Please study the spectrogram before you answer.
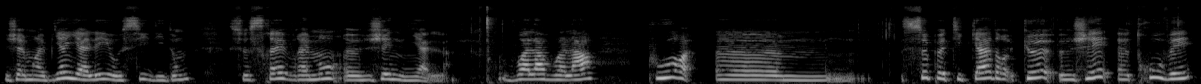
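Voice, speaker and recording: Speaking slowly, this high-voiced woman with a regional French accent runs a craft vlog and addresses her audience in a relaxed, chatty way. Her mood is bright and eager, and "voilà" keeps popping up among her many fillers.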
